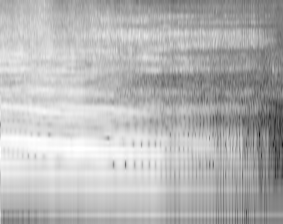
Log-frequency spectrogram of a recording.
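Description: A man's voice through a microphone and PA: one long drawn-out cry sliding steadily down in pitch, fading away and stopping just before the end.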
